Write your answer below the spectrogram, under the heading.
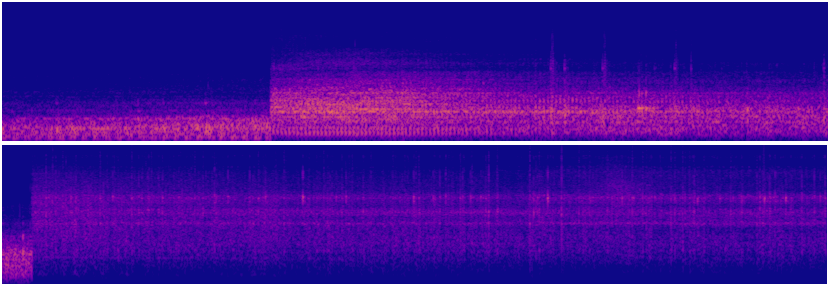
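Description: Wind rushing over the microphone with light rattling from a Schwinn Krate muscle bike coasting fast downhill. The sound changes abruptly twice, from a deep rumble to a brighter rush about three seconds in and to a thin hiss about nine seconds in.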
